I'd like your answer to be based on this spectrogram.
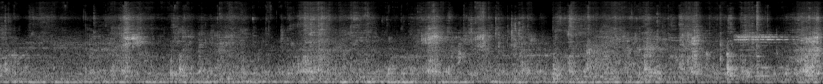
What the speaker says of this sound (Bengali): স্বাদ মতো লবণ এবারে মেখে নেব মাছগুলো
